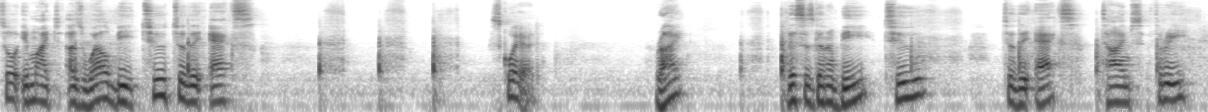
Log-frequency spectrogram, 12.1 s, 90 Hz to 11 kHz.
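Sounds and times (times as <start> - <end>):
chalk scraping on a blackboard: 0.8 - 2.4, 3.2 - 4.6, 7.4 - 8.1, 9.0 - 12.0.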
